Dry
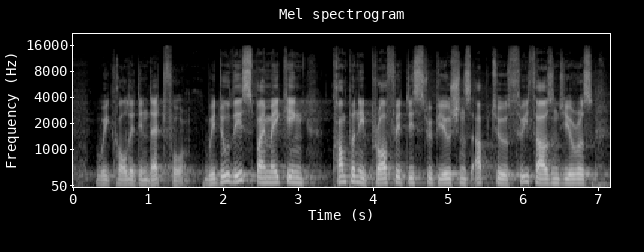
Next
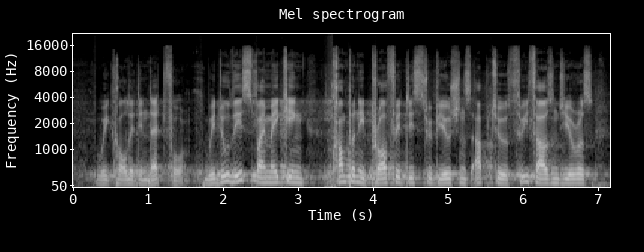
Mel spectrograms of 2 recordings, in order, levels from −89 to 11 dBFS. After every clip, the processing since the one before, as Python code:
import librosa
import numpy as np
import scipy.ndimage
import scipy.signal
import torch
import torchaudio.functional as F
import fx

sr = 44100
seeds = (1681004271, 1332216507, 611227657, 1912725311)

y = fx.pre_swell(x, sr, db_per_s=110.0)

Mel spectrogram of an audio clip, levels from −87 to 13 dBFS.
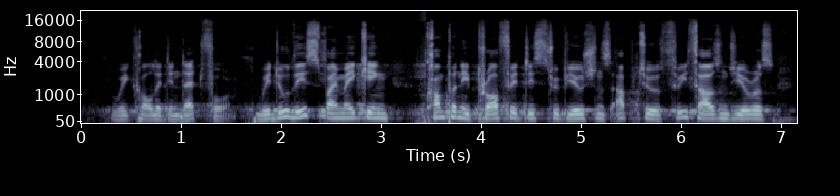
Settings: y = fx.bin_expand(x, sr, power=1.5)
y = y * 10.0 ** (-2.5 / 20.0)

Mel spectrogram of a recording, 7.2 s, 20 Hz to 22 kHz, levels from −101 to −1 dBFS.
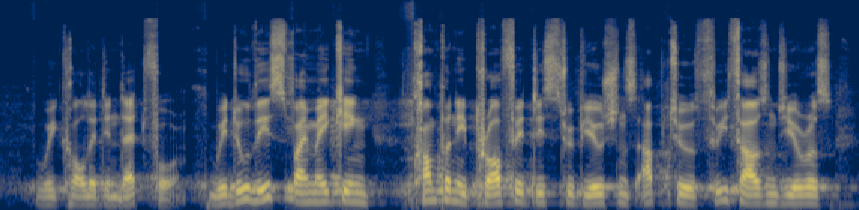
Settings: y = scipy.signal.sosfilt(scipy.signal.butter(2, 330.0, 'highpass', fs=sr, output='sos'), x)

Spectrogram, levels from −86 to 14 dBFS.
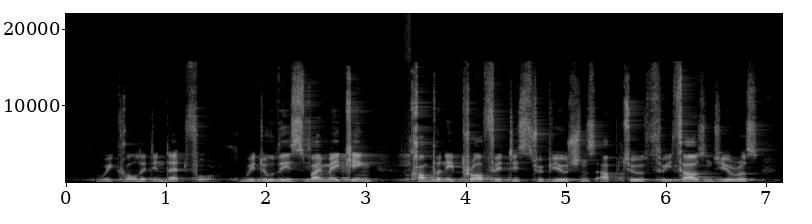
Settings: y = fx.comb_fb(x, sr, f0_hz=100.0, decay_s=0.52, harmonics='all', damping=0.0, mix_pct=30)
